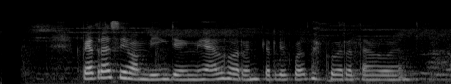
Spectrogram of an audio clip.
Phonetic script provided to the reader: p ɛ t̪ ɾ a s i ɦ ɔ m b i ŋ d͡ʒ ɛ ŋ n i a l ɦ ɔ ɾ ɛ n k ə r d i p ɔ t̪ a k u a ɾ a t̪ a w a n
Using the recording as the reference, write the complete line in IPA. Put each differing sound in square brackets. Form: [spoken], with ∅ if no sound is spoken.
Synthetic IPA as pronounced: p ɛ t̪ ɾ a s i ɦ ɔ m b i ŋ d͡ʒ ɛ ŋ n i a l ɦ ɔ ɾ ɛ n k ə r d i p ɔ t̪ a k u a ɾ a t̪ a w a n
